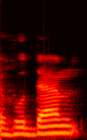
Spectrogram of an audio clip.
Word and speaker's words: هدى: على هدى من ربهم এখানের ভিতরে এই যে হুদাম হুদাল এটা যে সরাসরি মিমকে ধরবে, মাঝখানে যে ইয়া আছে এটা শুধু লেখায় আসছে কিন্তু পড়ায় আসবে না, উচ্চারণের ক্ষেত্রে ইয়াটা আসবে না, সরাসরি কি হবে হুদাম, দাল যে মিমকে ধরবে হুদাম।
